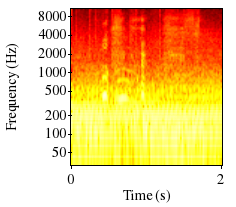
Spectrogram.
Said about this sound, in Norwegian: Vi kan jo ta unna rett umiddelbart hva dette er for noe. M3 Turing. Enkelt og greit.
